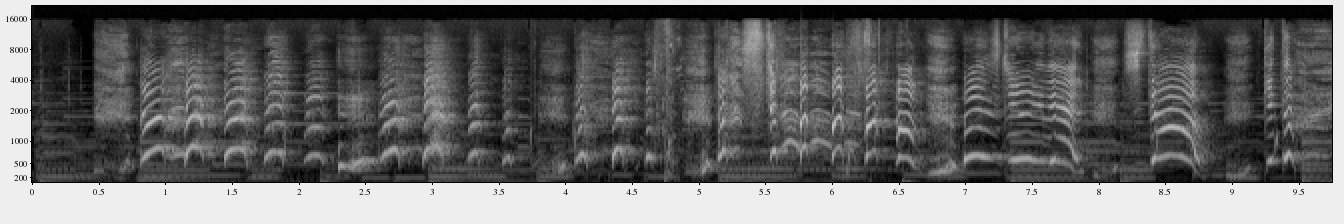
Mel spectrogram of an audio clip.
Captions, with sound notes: [still laughing] Stoooop! What is doing that?? Stop! Get the- [wheezing]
